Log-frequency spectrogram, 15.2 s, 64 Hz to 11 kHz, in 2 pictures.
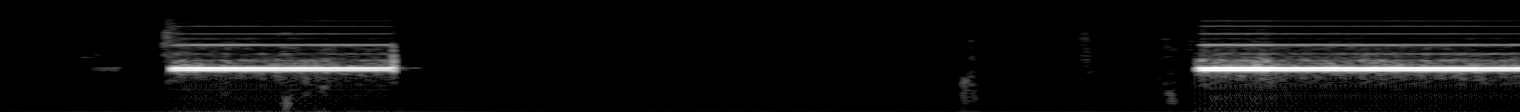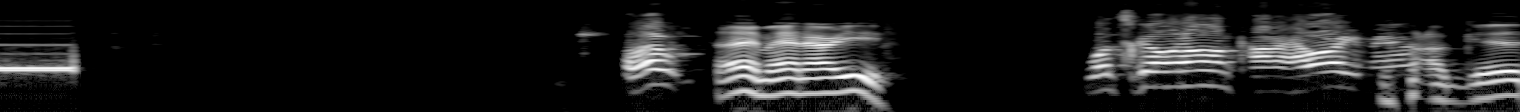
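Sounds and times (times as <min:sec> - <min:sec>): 
telephone ringback tone as a phone call is placed: 0:00.8 - 0:02.0, 0:06.0 - 0:08.0
speech: 0:11.4 - 0:12.2, 0:13.1 - 0:15.1.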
